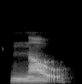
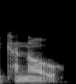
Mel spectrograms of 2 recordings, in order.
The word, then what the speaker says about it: know: An example, conocer in English, it's know, okay? You don't pronounce letter K, you don't say cano, okay?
